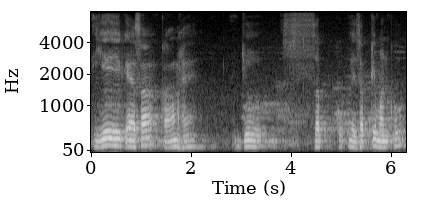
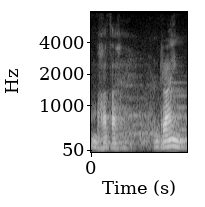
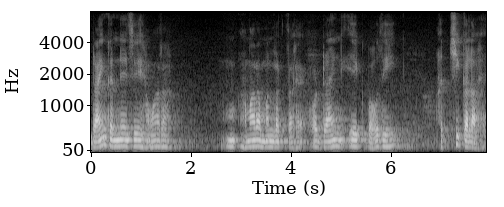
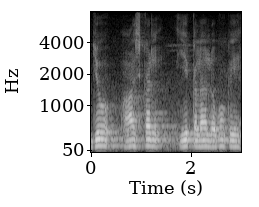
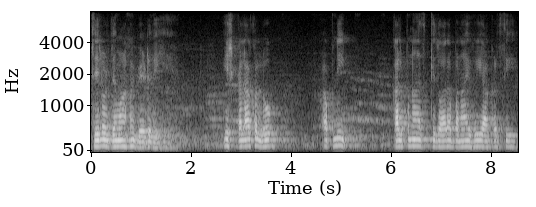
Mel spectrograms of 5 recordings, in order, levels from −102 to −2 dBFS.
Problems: constant background noise, continuous background conversations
